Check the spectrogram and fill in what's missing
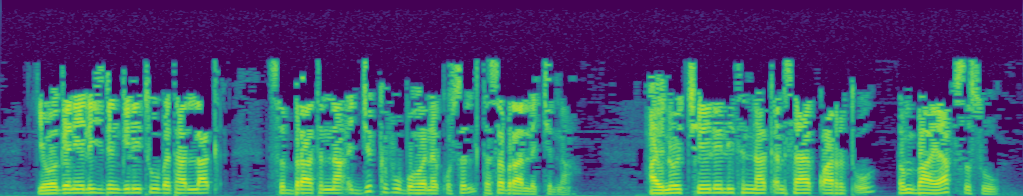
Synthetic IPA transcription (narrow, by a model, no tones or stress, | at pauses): jɛwɔɡənjɛlɨd͡ʒd̪ɨŋɡɨlit̪ʰubət̪ʰalːakʼ | sɨbːɨɾat̪ɨnːaʔɨd͡ʒːɪɡ̚kʰːɨfubəho̞nəkʷʼusɨlt̪ʰəsəβɾalːət͡ʃːɨnːa̰ | ʔajnot͡ʃːe̞lelit̪ʰɨnːakʼənsajakʷʼwarːɨt̪ʼu | ʔɨmbajafsɨsu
